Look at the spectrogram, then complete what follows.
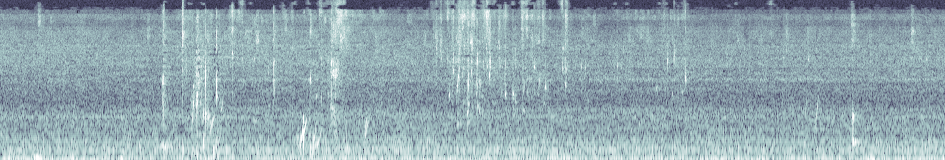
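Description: Faint, scattered drips and small splashes of pool water around two golden retrievers standing in a swimming pool, over a steady low hum.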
